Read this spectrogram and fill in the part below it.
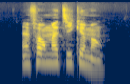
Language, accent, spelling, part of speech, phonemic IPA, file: French, France, informatiquement, adverb, /ɛ̃.fɔʁ.ma.tik.mɑ̃/, LL-Q150 (fra)-informatiquement.wav
- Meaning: by means of computer science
